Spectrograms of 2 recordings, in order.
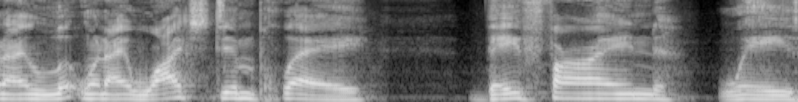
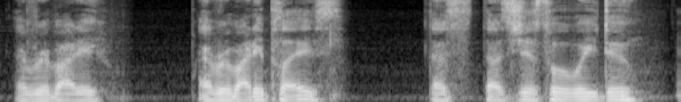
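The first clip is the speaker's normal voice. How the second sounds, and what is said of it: Imitates another person's voice. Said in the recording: “That's a good imitation. ... That's a really good imitation.”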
